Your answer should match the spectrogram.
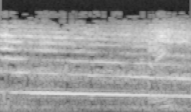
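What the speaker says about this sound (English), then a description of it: "Now the sergeant's really blasting that siren coming into that intersection." Police car siren wails loud and close as the car approaches an intersection, a steady sustained tone that shifts pitch toward the end, with a faint trace of other noise beneath.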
